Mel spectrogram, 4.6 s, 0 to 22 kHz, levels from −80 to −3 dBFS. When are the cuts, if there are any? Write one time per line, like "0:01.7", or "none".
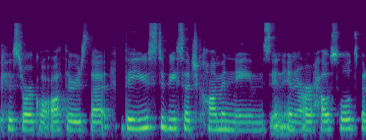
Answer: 0:01.4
